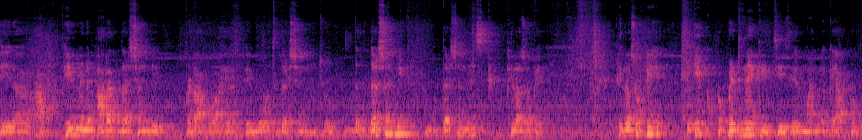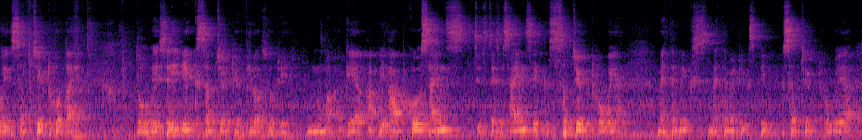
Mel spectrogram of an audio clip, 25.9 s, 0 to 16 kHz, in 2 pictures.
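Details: Adult male with stuttering since childhood, speaking spontaneously in Hindi during day 45 of daily stammering practice; repetitions of words and phrases; stuttering.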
